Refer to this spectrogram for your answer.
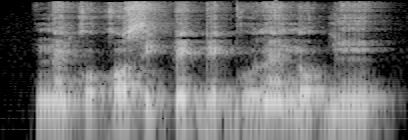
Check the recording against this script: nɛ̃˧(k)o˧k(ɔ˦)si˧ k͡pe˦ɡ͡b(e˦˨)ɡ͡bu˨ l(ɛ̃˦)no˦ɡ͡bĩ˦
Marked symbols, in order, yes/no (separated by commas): yes, yes, yes, no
